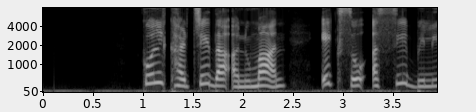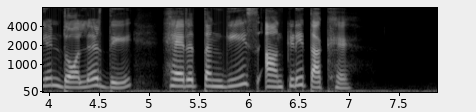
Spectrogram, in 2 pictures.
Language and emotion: Punjabi, neutral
